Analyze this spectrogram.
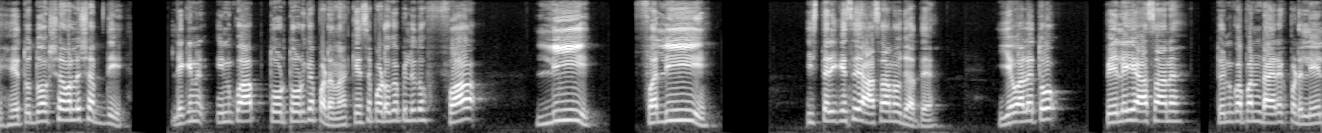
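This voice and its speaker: A man teaching reading, saying each syllable and then blending the syllables into whole words. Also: sits high. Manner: stretches long vowels to teach them. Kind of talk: slow word-by-word reading lesson.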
